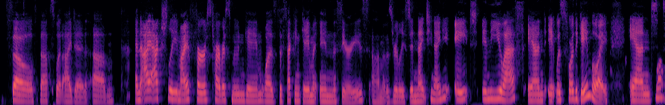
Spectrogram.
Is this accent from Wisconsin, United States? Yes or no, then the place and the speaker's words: yes; Wisconsin, United States; we are from Wisconsin.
